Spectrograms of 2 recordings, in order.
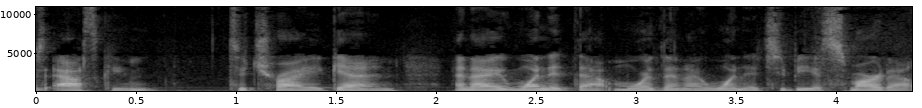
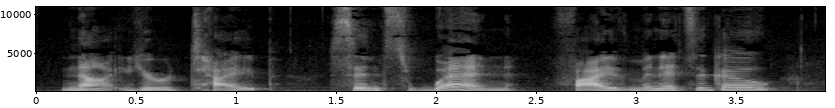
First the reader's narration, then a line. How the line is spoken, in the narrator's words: I choked that giggle back down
